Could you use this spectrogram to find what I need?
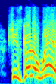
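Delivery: high, petty, loud shout. Acting out how he turned and shouted it to everybody, retelling a shout. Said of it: "Shouting it to everybody".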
